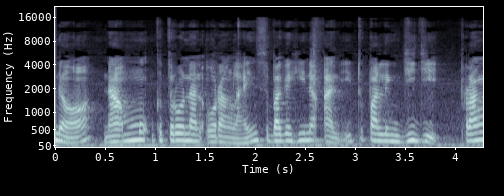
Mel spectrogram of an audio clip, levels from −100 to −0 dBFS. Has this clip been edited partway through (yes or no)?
no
